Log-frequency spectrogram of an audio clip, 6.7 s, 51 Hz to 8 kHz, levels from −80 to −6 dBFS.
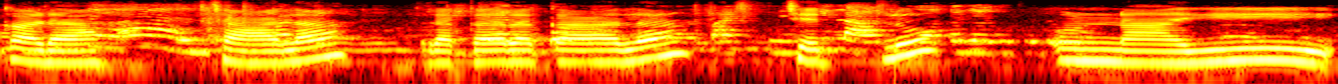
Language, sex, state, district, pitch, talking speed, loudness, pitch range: Telugu, female, Andhra Pradesh, Sri Satya Sai, 210 Hz, 45 wpm, -13 LUFS, 195-300 Hz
